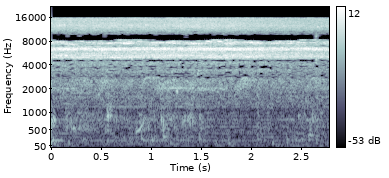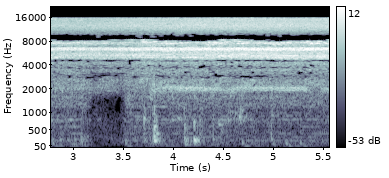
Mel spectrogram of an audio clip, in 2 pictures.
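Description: Crickets and other night insects chirring steadily in a high, continuous drone.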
